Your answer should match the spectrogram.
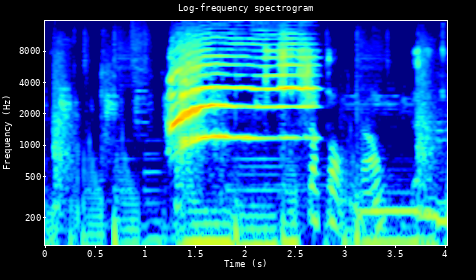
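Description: A woman's loud, high-pitched scream of excitement, rising at first and then held for about a second and a half, over steady background music.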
